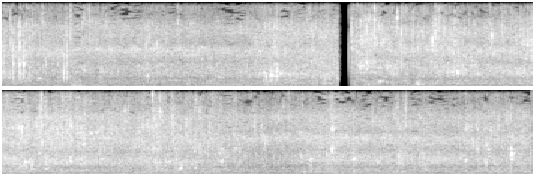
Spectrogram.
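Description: Hot water poured in a thin stream from a gooseneck kettle onto coffee grounds in a paper-filter pour-over dripper, a steady trickle over a low rumble. The sound drops out for an instant a little over two seconds in.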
